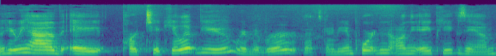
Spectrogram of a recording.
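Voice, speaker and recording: With a plain, everyday voice, a woman talks at a fairly quick pace and medium pitch, hardly pausing, with ordinary pitch variation and big swings in loudness. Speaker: chemistry teacher. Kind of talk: lecture. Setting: screencast recording.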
